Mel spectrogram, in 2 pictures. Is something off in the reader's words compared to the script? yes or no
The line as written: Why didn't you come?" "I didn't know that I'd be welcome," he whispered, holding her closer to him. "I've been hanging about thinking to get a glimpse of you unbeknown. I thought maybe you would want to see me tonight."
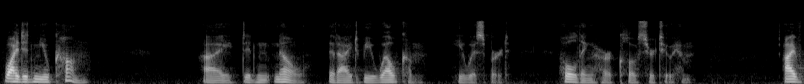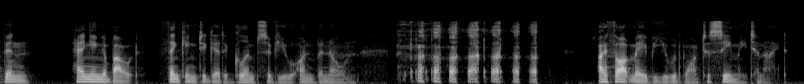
no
